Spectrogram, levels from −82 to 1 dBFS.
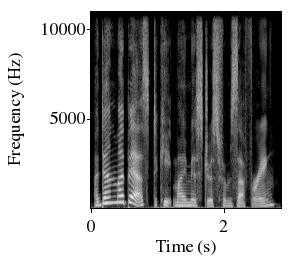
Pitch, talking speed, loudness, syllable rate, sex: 200 Hz, 210 wpm, -18 LUFS, 4.8 syllables/s, female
